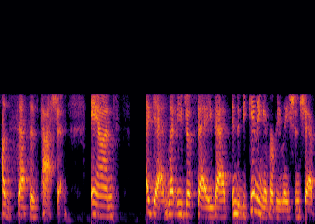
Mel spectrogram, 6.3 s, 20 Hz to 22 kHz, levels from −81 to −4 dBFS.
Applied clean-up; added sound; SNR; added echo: none; none; none; none.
